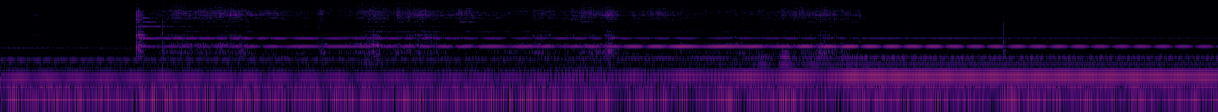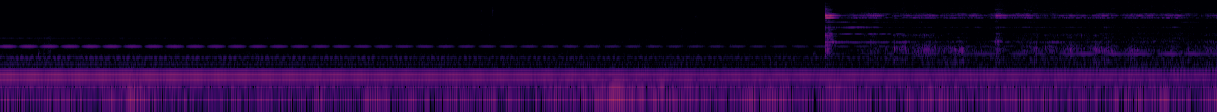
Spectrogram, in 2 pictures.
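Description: Himalayan singing bowls ringing in long, steady, overlapping tones, with a low hum strongest underneath. A bowl is struck about two seconds in, adding a higher ring that lingers, and another bowl is struck near the end.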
